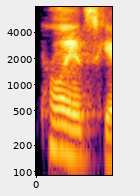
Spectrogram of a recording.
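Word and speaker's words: Polanski: about a two hour runtime uh Roman palansky palansky I think I said it right yep uh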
